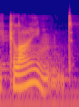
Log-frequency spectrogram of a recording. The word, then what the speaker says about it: climb: And they climbed for a short time. They climbed تسلق for a short time لمدة قصيرة لوقت قصير. climb حرف ب لا ينطق نقول climbed.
